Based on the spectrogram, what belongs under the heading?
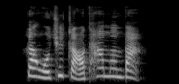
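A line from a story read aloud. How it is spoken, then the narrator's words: Energized, loud. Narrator (Chinese): 夏绿蒂一下子振作起来，他大声说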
